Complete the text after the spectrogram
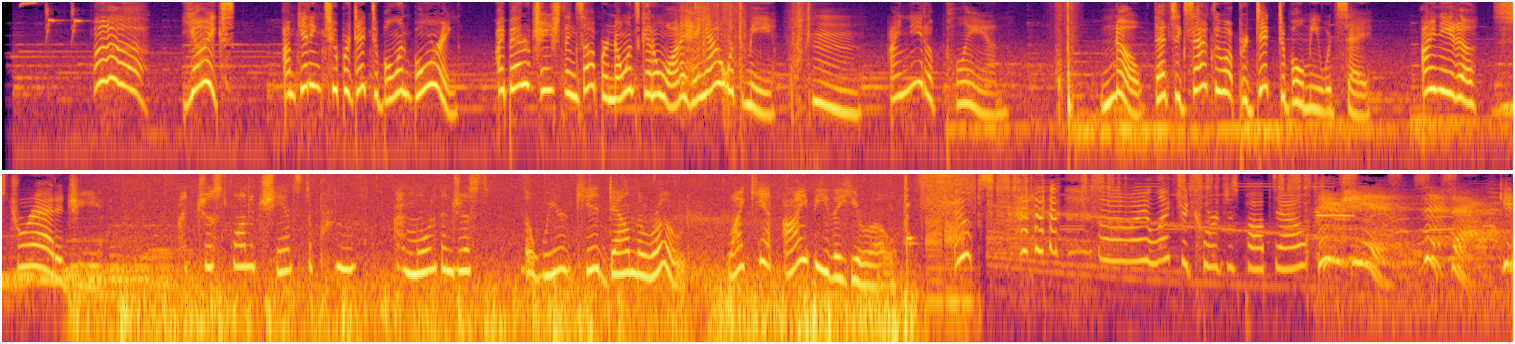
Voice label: kids animation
